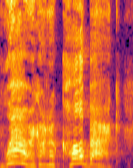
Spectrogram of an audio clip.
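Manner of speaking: thrilled she got the callback; delighted surprise; excited disbelief. Retold or imitated. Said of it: "I was like".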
